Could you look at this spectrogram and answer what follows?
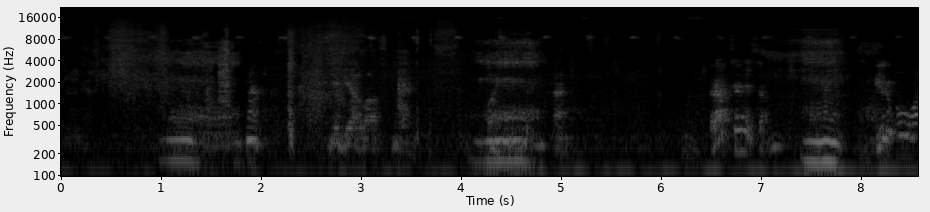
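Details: Mother snoring in her sleep: rough, rattling snores every few seconds with noisy breaths between, faint room noise in the background.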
